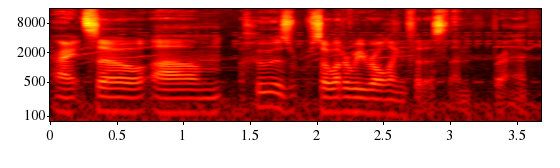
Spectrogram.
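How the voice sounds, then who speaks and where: A man's voice: mid-range voice, level tone, normal speed, over music. A man chatting casually and jokingly as he plays a tabletop roleplaying game. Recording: faint background noise.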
